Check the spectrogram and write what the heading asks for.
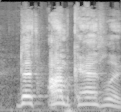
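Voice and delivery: angry heckling voice. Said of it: "he's like".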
